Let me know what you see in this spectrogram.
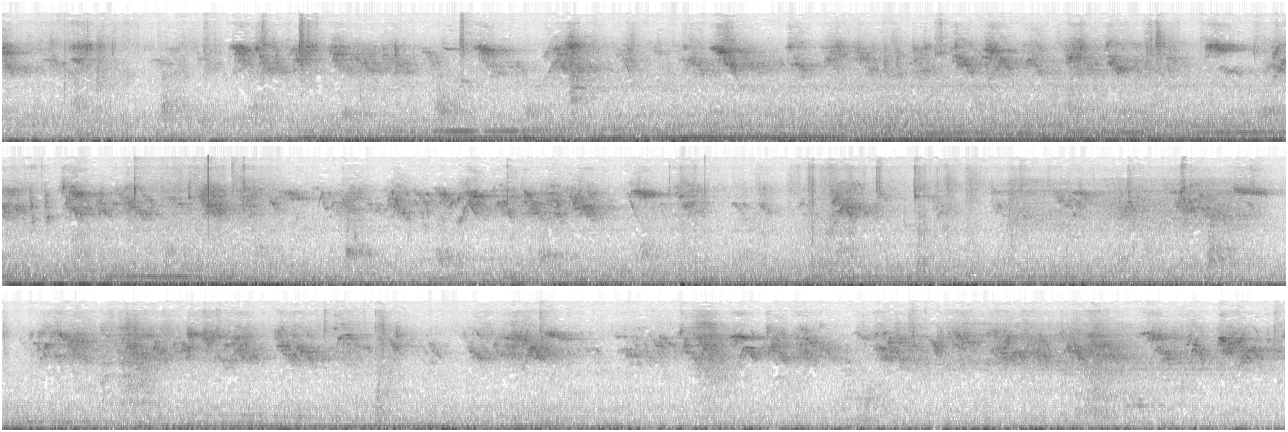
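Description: Small birds chirping and twittering over and over, over a low steady rumble.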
